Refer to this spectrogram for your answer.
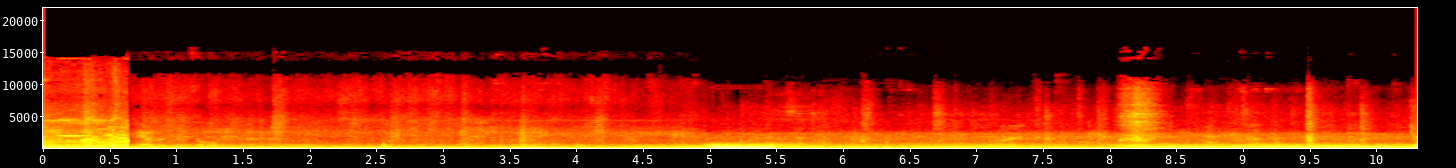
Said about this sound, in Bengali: এই থানে স্টেশন ছাড়লো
